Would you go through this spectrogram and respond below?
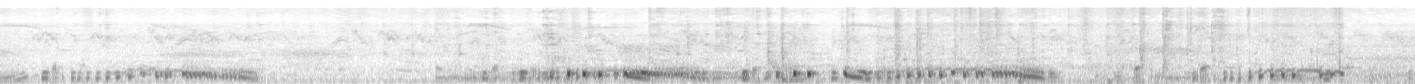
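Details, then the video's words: Throaty cooing from pigeons after a quiet opening second, then dense burbling phrases with pulsing notes, a pause, and a final swelling coo. "Pigeon Sound"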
